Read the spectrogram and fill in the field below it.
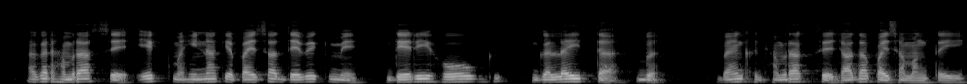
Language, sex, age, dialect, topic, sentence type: Magahi, male, 18-24, Western, banking, question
